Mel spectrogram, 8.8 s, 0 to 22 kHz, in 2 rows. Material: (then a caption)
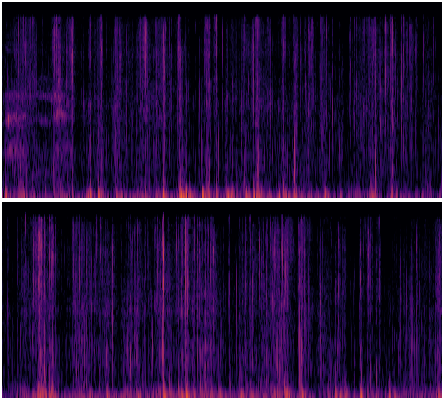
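Plastic film. Fingertips touch, rub and tap the clear plastic cellophane sealing an A4-size ELLE paper magazine, making the wrap crinkle. A steady stream of quiet, dry crackles and bright, sharp ticks is heard over soft, low thumps from the taps. Each sound stops almost instantly, with no ring.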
